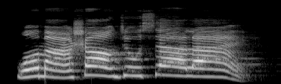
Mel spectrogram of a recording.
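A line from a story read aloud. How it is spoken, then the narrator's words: Shouting from upstairs. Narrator (Chinese): 迟到小姐在楼上大叫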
